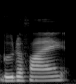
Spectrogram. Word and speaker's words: Buddhify: Spelled like Buddha, but Buddhify. But I kind of ran out.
